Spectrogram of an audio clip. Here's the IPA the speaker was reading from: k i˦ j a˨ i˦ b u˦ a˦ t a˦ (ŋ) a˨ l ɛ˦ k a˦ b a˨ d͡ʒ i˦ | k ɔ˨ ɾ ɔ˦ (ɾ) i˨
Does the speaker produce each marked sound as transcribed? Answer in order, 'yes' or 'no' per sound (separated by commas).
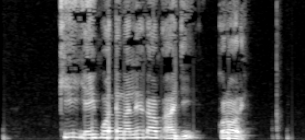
yes, yes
